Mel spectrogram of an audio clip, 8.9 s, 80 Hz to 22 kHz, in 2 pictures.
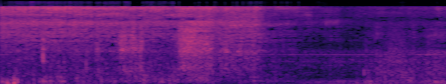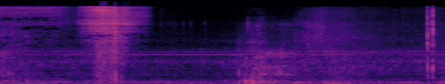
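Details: Tire punctured by a 4mm Allen-head object: a sharp, steady hiss of air escaping through the hole as the object is pulled out, fading after a couple of seconds.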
